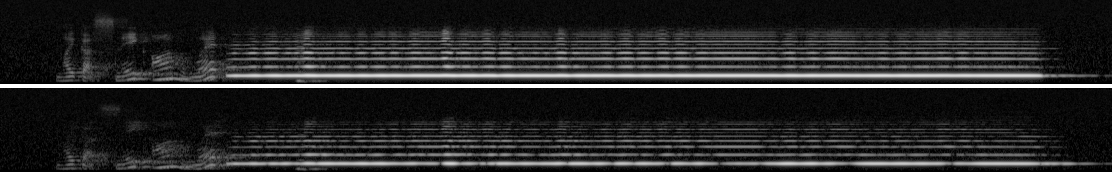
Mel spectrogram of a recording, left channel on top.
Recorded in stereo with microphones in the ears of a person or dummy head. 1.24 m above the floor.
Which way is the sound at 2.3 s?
70° left (ahead or behind).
